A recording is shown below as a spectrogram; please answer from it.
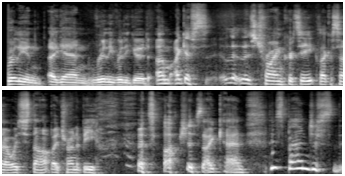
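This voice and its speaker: A man's voice: medium pitch, sing-song, moderate pace, creaky. A man reviewing a song in a casual, rambling way, self-deprecating and full of restarts. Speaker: music reaction reviewer. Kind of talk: casual chat.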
